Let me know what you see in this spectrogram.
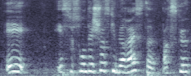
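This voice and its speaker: High pitch from a woman, noticeable background noise behind it. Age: 80s+. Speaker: war witness. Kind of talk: testimony.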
